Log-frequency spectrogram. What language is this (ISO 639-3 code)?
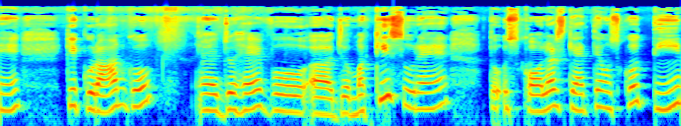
urd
